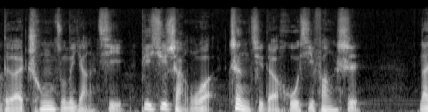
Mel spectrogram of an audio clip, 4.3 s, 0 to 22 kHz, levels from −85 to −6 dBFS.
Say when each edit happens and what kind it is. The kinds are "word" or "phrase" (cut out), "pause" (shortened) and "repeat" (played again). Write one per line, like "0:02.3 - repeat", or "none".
0:01.3 - pause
